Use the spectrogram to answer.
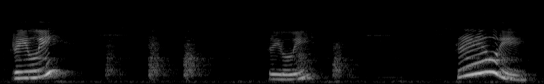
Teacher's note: You use a rising falling tone each time, but in slightly different way.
